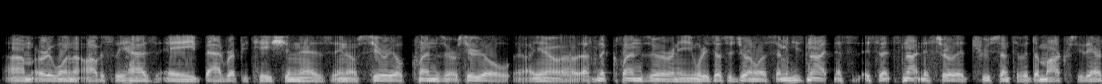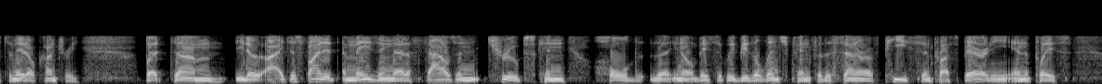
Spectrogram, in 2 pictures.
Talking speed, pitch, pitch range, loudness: 220 wpm, 85 Hz, 80-95 Hz, -18 LUFS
